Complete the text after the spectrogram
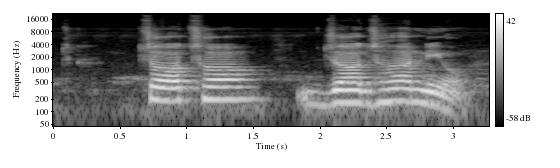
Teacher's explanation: ছ মহাপ্রাণ, জ অল্পপ্রাণ, ঝ মহাপ্রাণ, নিয় নাসিক্য বর্ণ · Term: তালেব্য বর্ণ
